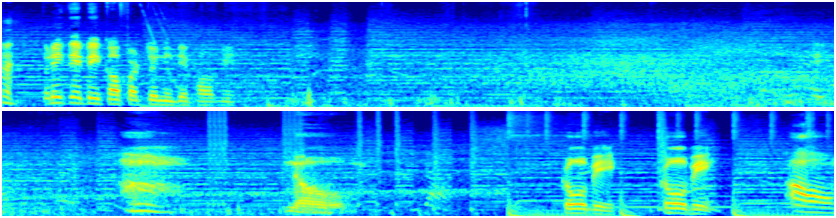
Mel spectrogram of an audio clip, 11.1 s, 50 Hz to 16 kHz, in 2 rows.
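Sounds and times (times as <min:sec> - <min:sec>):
faint background music: 0:00.0 - 0:11.0
wind blowing: 0:00.6 - 0:09.2.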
